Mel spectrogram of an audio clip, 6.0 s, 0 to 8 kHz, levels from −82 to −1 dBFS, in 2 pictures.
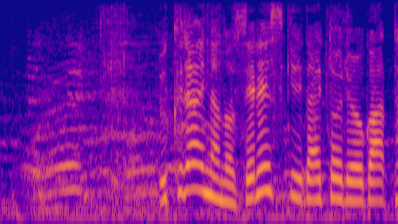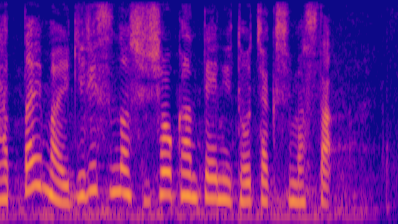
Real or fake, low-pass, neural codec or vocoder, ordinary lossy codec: fake; none; codec, 16 kHz, 8 kbps, FreqCodec, larger model; none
